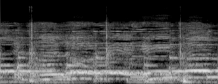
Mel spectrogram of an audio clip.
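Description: Live qawwali music: a harmonium holds a steady note over tabla strokes, and the low drum's pitch glides between strokes.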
